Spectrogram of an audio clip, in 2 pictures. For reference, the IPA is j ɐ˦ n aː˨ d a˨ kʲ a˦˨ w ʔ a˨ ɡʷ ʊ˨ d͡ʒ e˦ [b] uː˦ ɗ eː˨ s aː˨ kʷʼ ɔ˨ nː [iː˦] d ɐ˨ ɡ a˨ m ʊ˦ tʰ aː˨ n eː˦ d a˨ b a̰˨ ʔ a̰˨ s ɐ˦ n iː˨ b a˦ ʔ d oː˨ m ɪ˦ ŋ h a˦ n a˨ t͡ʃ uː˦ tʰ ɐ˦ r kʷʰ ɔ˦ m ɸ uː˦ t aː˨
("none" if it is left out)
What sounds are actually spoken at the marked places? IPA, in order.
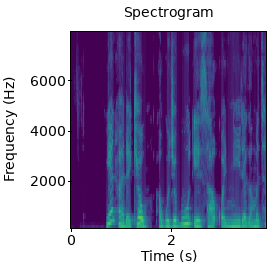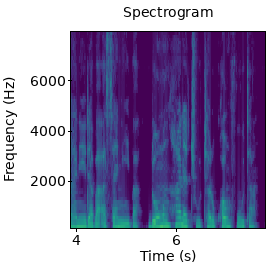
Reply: b, iː˦

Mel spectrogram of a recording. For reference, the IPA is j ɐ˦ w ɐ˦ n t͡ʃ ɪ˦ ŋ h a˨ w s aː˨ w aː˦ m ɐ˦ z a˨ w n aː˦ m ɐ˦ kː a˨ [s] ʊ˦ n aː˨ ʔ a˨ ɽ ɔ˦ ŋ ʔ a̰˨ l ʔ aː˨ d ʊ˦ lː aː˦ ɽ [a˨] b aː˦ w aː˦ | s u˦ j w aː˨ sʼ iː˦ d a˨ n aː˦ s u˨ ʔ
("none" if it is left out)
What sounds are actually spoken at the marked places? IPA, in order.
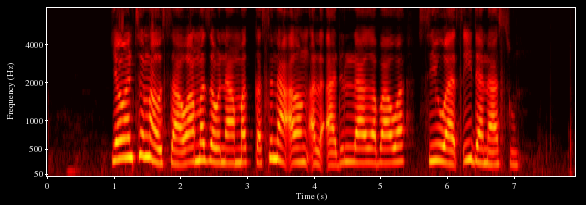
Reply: s, ɐ˨

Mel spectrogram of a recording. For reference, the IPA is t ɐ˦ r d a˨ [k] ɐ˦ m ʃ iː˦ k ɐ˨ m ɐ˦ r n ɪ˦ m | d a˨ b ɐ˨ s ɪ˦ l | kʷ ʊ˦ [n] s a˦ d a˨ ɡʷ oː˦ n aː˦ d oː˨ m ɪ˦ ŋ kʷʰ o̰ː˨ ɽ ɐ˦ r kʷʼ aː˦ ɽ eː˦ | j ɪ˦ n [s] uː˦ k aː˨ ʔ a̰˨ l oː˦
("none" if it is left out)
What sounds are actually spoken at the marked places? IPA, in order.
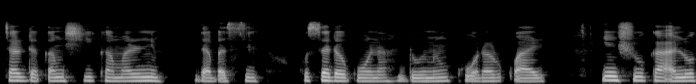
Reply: kʼ, none, ʃ

